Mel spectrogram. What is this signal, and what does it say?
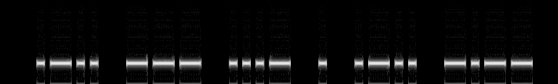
Morse code, heard as a keyed tone, about 18 wpm, spaced as for 15 wpm, 1000 Hz. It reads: LOVELY
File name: qotdfiles / 15wpm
